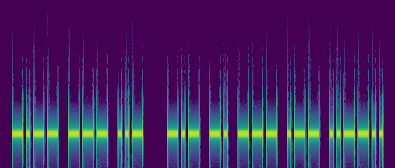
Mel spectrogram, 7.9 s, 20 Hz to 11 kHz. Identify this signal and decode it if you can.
Morse code, heard as a keyed tone, about 17 wpm, 700 Hz. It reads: YOU KNOW?
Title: Sentences from Top 100 Words 17wpm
